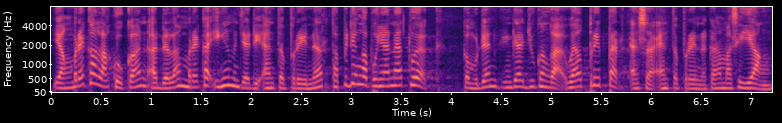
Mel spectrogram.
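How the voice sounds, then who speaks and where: A woman with a non-native accent talks at a very fast pace with lively intonation and very even loudness. Noticeable background noise is present. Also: medium pitch for a woman. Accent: non-native Indonesian. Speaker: angel investor. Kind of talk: presentation to an audience. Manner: halting, many fillers.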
